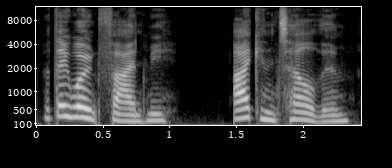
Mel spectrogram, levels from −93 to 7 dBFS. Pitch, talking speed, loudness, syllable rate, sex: 210 Hz, 220 wpm, -18 LUFS, 4.7 syllables/s, female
